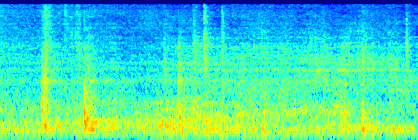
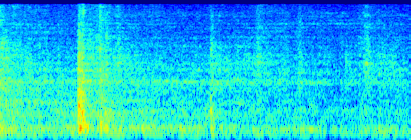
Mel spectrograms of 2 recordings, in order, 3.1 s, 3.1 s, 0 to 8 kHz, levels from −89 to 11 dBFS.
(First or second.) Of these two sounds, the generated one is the first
